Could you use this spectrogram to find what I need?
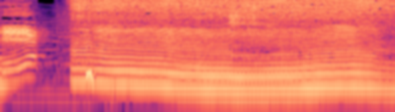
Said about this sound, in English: Those farts are weak. They're muffled by a human face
